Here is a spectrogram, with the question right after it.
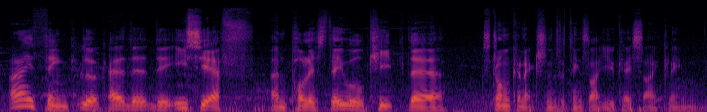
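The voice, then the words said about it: British accent. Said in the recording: “as you can tell by my accent, I'm of British origin myself”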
